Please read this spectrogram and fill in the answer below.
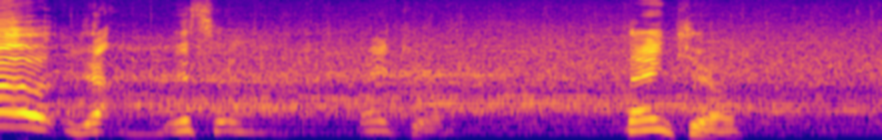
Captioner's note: crowd cheering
